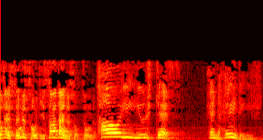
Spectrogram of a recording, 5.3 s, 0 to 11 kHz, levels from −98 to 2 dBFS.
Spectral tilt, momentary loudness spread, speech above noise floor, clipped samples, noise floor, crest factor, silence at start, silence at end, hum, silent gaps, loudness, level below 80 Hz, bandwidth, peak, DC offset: -5 dB/octave; 17 LU; 33 dB; under 0.1%; -60 dBFS; 16 dB; 0 s; 0.15 s; none; none; -27 LUFS; -70 dBFS; 6.6 kHz; -10 dBFS; under 0.1%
